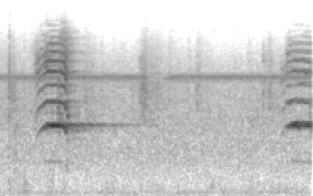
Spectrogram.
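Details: White-tailed deer fawn, a newborn, chased by a coyote past a woodland trail camera: two loud, strained, nasal bleats about three seconds apart, each briefly rising then falling, with a thin steady high whine running underneath.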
